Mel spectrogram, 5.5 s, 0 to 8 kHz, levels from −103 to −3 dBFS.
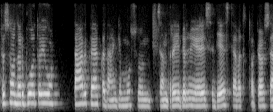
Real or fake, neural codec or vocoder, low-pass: real; none; 7.2 kHz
